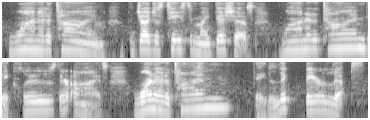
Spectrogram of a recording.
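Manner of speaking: slow, hushed suspense narration. A narrator's reading. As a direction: draw it out quietly like a held breath. Tense judging scene, hushed.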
